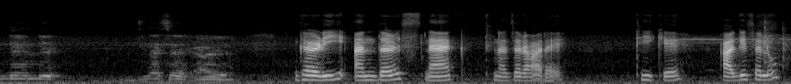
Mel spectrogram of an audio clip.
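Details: Adult woman speaking Hindi; therapist speech.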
